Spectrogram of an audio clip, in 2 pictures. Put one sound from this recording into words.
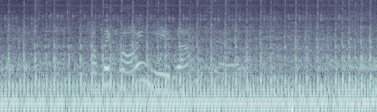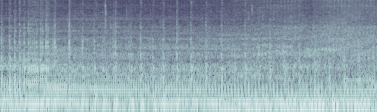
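A motorcycle engine sputters and idles close by.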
